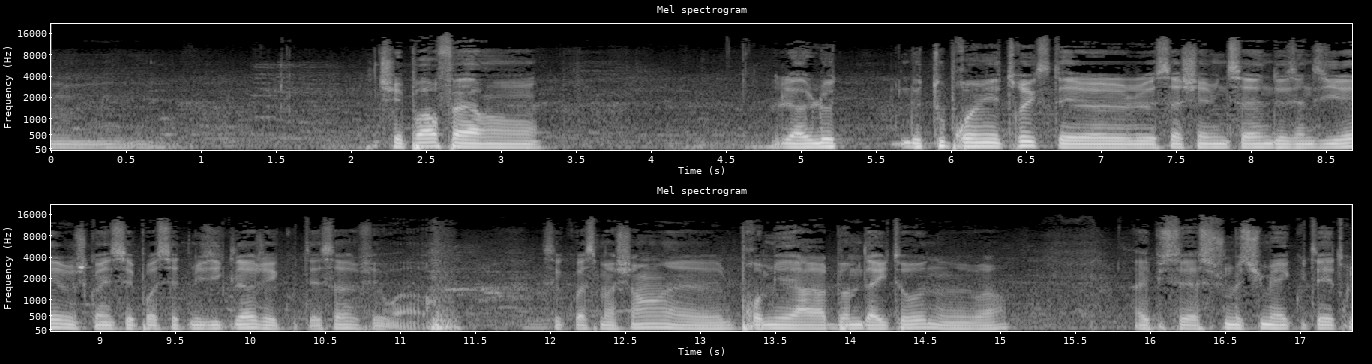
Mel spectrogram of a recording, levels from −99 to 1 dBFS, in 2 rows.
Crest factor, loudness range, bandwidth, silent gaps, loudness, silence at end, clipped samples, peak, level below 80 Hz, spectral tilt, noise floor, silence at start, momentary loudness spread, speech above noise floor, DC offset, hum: 20 dB; 6 LU; 14.5 kHz; none; -22 LUFS; 0 s; under 0.1%; -2 dBFS; -46 dBFS; -7 dB/octave; -46 dBFS; 0 s; 16 LU; 26 dB; under 0.1%; none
